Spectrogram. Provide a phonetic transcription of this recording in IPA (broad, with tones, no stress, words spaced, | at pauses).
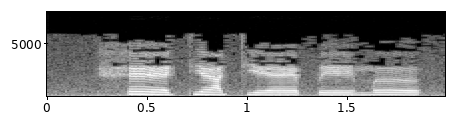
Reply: hɛː˧˩tʲa˧˩tʲɛː˩ peː˩məː˧˩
